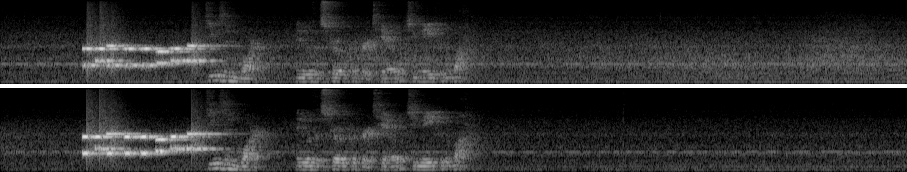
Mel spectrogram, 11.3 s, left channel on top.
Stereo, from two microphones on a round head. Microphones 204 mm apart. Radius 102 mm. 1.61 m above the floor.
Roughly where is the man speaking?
Left.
